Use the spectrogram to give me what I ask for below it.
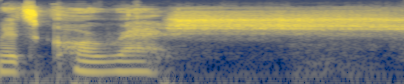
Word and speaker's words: Koresh: And he said, have you ever been with anybody when they died and took their last breath and they go, shh?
